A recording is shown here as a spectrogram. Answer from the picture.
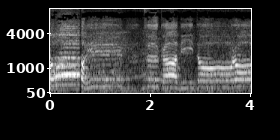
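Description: Football supporters singing a chant in unison, voices holding long notes and sliding between them.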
